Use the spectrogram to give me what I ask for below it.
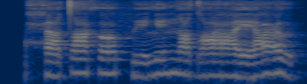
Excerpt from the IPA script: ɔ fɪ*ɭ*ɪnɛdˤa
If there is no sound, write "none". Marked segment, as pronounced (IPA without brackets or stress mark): l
